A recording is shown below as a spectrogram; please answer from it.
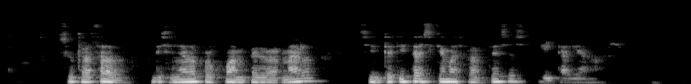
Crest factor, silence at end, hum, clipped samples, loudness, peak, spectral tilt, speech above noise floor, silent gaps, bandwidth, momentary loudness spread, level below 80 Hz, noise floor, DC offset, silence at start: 16 dB; 1.05 s; none; under 0.1%; -19 LUFS; -4 dBFS; -9 dB/octave; 48 dB; none; 6.4 kHz; 17 LU; -52 dBFS; -66 dBFS; under 0.1%; 0.6 s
